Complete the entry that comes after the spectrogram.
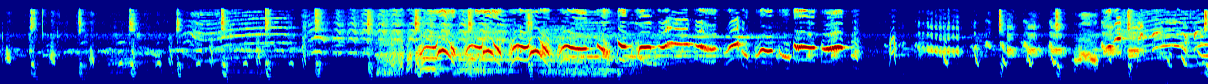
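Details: Hwamei from Ha Giang, Vietnam, singing a song meant to train other birds, with a burst of quick, rising and falling whistled phrases in the middle, framed by softer notes and frequent sharp clicks.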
